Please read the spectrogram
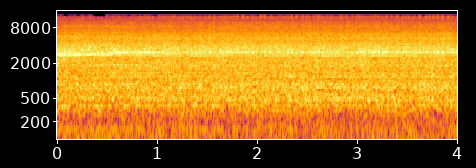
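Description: Circular saw in a Triton Workcentre running steadily, an even hiss with no sharp cutting whine.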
